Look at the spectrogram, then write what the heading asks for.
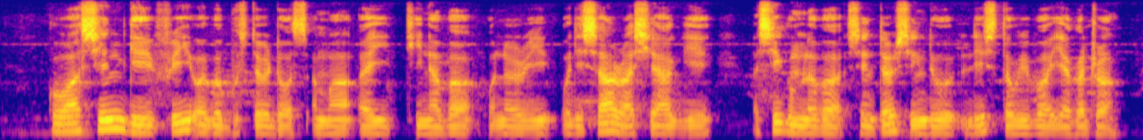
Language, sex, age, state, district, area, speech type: Manipuri, male, 18-30, Manipur, Chandel, rural, read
